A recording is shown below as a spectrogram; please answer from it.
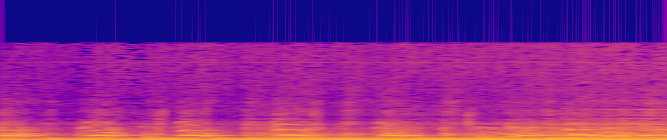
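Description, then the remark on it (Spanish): Wolves bark and yelp in a quick, overlapping series of short calls, about a dozen in a few seconds, over a steady low rumble, as they follow fugitives' tracks by scent across moors and marshes. “Los ladridos y aullidos de los lobos van perdiéndose en la soledad de los páramos y de los pantanos.”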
